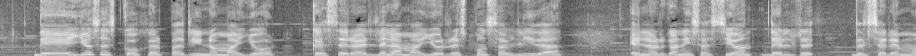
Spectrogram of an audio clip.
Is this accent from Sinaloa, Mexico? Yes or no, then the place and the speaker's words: yes; San Miguel Zapotitlán, Sinaloa, Mexico; Buenos días, somos de San Miguel Zapotitlán, de la Escuela Alfonso Pellegrini, tiempo completo. Somos de sexto año B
